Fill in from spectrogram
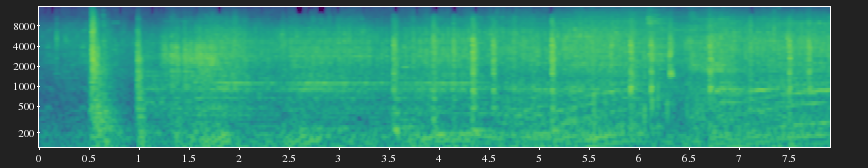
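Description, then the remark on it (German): A taxi's engine idles steadily with a low rumbling hum, broken by a sharp thud near the start and a few faint clicks and knocks; no one speaks. The taxi is carrying the Three Investigators (Die drei ???) to Beethoven Street. “Mit einem Taxi ließen sich die drei Fragezeichen zur Beethoven Street chauffieren.”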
